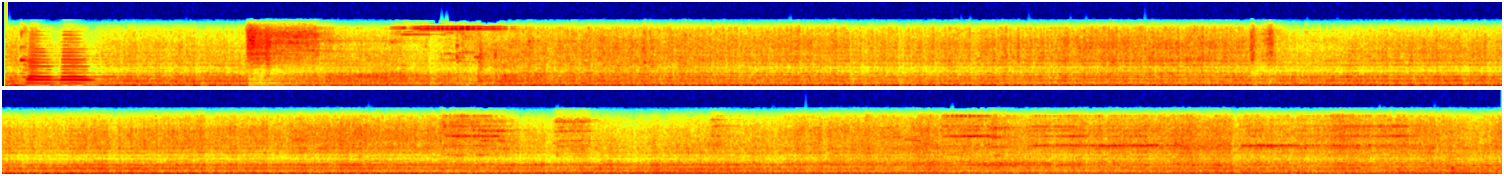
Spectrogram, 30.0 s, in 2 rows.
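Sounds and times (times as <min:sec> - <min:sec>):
diesel locomotives rumbling: 0:00.0 - 0:30.0
wheel squeals: 0:03.9 - 0:05.2, 0:19.4 - 0:20.9, 0:24.3 - 0:29.5.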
